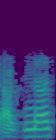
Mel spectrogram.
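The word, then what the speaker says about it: आज्ञा: So Gya and Gna are the same letter. In Hindi, it's pronounced like Gya. In Gujarati, it's pronounced like Gna. So I'll stay with the Gujarati pronunciation and call it Agna chakra.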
